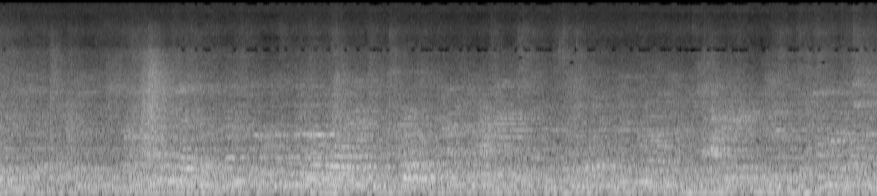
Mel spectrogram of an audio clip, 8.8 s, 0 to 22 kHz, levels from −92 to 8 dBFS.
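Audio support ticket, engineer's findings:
Listened through the full clip: nothing stood out, no symptoms to log against any component.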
